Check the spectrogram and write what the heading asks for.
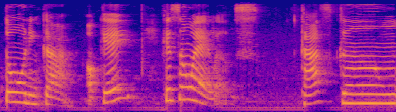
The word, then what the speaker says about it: Cascão: Cascão, ó. Cascão. Então, eu boto mais ênfase, eu coloco mais força para dizer cão.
